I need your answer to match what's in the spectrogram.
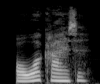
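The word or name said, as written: overgræsse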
